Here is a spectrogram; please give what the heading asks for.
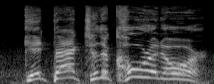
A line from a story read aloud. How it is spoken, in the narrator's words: I shout to them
